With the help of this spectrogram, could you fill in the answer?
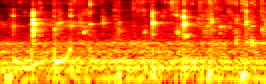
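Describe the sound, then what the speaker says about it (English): Wine is poured into a pot for mulled wine, heard as faint, quiet trickling and dripping with small splashes. "pouring the wine into the pot here"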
